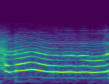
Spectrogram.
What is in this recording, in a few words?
"hello", female; Voice; expletives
